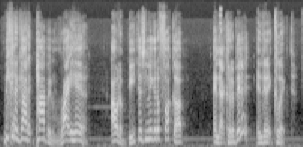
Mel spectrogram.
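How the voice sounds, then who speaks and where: Man, rapid-fire, higher-pitched, animated, profane, storytelling rant. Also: a little hiss or hum. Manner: animated, profane, acts out both sides of an argument. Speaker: streamer telling a story.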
